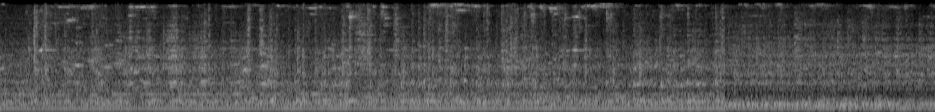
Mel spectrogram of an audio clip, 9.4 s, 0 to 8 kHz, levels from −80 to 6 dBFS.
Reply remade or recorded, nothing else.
recorded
